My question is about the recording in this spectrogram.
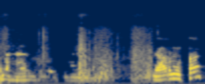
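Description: Voices on an online audio call, with a short burst of harsh noise about half a second in that lasts under a second, before a brief "yeah".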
